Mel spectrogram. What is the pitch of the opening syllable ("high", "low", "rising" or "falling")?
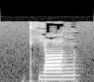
high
